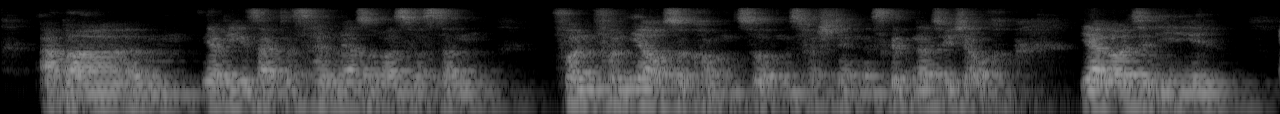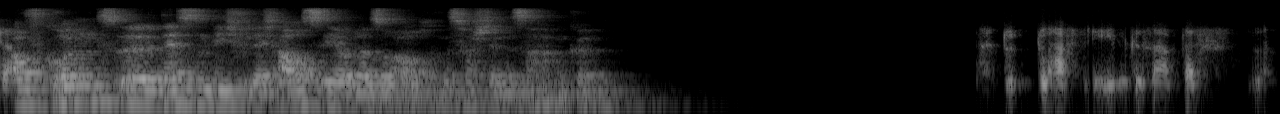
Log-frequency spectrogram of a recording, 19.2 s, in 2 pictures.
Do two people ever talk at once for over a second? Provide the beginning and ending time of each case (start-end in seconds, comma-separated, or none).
none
